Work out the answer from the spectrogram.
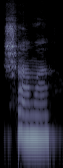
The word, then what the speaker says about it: Shona: Shona. Oh, yeah. Long O. If it's a long O.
